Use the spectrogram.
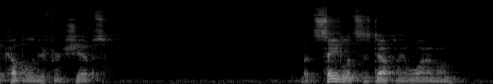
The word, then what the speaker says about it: Seydlitz: Yeah, S-E-Y doesn't seem like it should be Psy. It could be.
